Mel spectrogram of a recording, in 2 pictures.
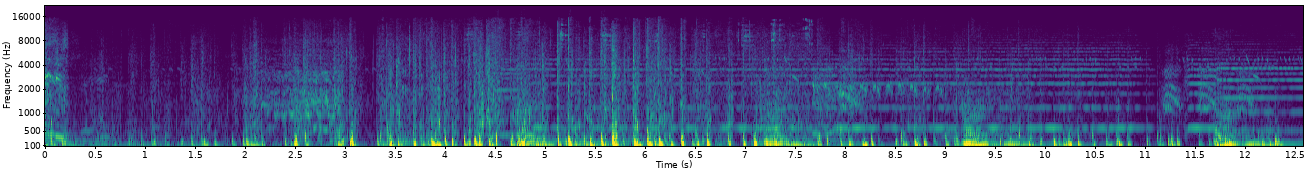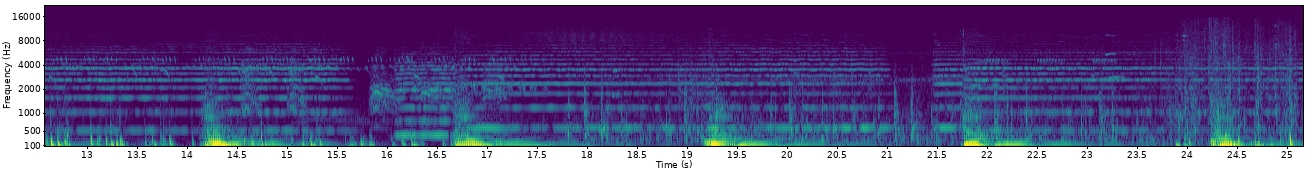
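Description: Horse hooves clip-clopping at a gallop in the open-world western game Red Dead Redemption 2, steady rhythmic beats over music, with occasional whinnies and snorts and speech in places.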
